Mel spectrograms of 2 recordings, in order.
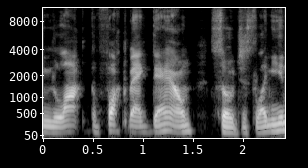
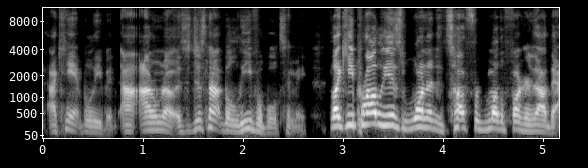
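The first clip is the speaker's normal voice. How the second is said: ordinary talk, nothing marked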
